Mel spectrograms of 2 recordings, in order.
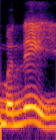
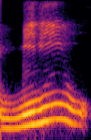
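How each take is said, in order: First: The name ends with an 'ay' sound. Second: The name ends with an 'ee' sound. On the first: The speaker calls it right. "You pronounce it as M E N A Y" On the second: The speaker calls it wrong. "what is this M E N E? Mini?"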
